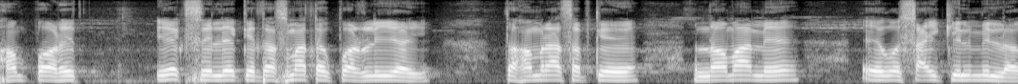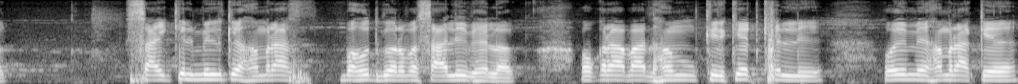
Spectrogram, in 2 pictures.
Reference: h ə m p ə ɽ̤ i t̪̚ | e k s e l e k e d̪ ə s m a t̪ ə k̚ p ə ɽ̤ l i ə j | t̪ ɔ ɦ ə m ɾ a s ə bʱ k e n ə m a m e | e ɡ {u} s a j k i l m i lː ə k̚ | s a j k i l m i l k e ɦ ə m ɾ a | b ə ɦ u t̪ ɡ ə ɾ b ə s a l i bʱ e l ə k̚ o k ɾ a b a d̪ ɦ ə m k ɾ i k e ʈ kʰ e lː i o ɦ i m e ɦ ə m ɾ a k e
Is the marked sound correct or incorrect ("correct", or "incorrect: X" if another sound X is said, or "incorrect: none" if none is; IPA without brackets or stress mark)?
incorrect: o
